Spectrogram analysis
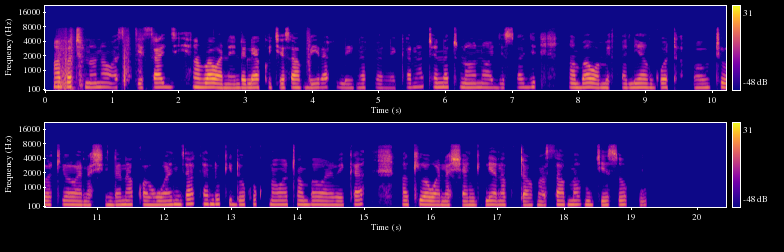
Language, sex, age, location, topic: Swahili, female, 25-35, Nakuru, government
